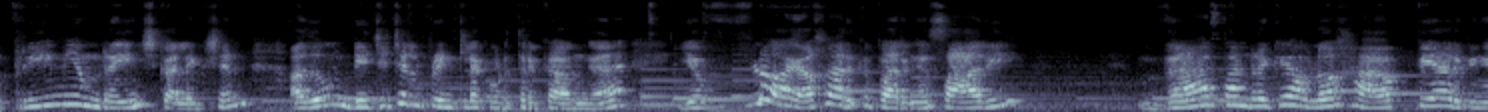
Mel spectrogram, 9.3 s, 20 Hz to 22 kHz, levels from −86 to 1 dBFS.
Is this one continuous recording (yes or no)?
yes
